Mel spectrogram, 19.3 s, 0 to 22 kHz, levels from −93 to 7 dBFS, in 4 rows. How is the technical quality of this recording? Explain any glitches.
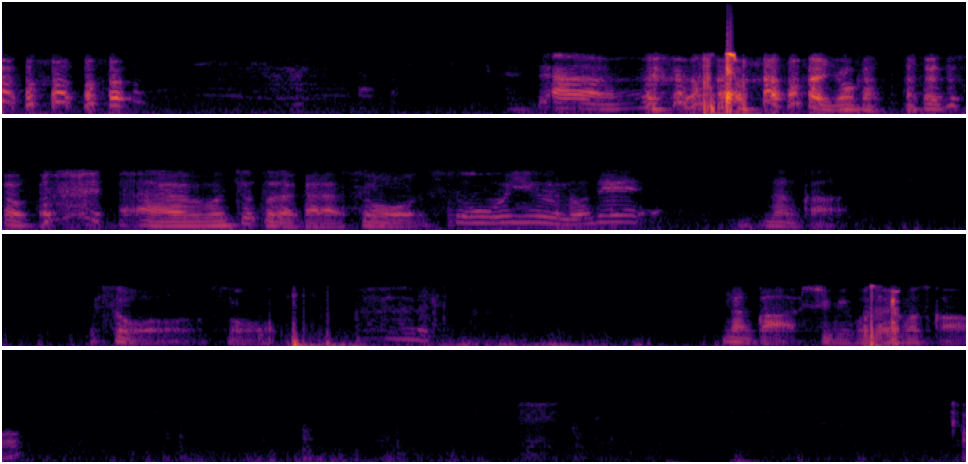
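The technical quality is poor: the speech runs through a low-rate mobile codec for the whole clip, and three short bursts of transmission errors break it up further.

The GSM full-rate codec, consistent with the original 13 kbps mobile standard, rebuilds the voice from a vocal-tract model excited by sparse, regularly spaced pulses, discarding everything above 4 kHz. The result is a dull, band-limited voice with a plainly audible buzzy, gravelly roughness throughout.

GSM bit errors strike from 3.40 to 3.73 s, 10.92 to 11.29 s and 13.94 to 14.18 s. Corrupted bits reaching the decoder scramble its filter, pitch and gain parameters frame by frame, warping the spectrum and level, so the voice dissolves into squawks, pops and gargling.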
